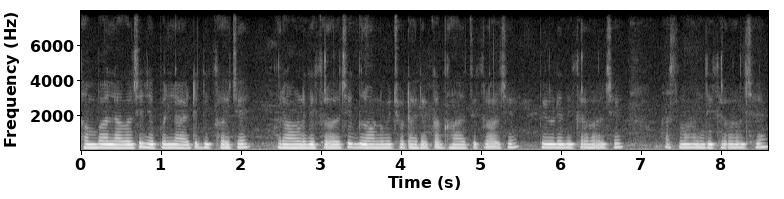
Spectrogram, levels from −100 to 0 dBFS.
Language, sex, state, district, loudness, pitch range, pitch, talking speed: Angika, female, Bihar, Bhagalpur, -15 LUFS, 180-190 Hz, 185 Hz, 200 wpm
